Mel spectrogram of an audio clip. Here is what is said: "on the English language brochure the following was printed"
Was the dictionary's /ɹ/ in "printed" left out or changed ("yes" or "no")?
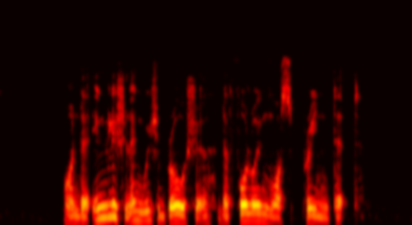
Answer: no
